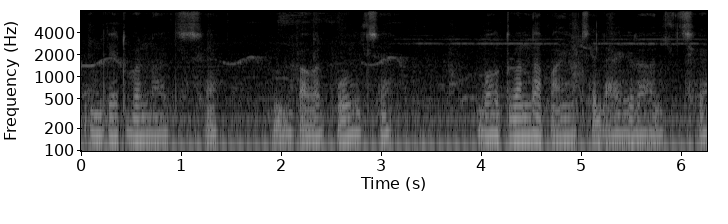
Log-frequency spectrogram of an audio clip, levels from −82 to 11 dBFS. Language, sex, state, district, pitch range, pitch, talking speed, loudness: Hindi, male, Bihar, Samastipur, 110-145 Hz, 135 Hz, 135 wpm, -41 LUFS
